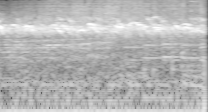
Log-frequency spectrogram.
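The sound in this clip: Many chickens cluck together at a poultry farm in Khost, a dense, continuous chorus of overlapping high clucks at steady loudness, with no talk.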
